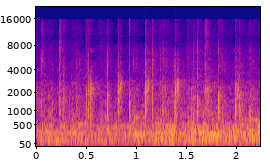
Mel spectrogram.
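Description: A crowd clapping their hands in applause: a dense, uneven run of many claps.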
